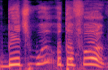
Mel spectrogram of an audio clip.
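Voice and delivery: high squeaky disbelief; high incredulous what the fuck. Retold or imitated. Mocking disbelief at dating profiles.

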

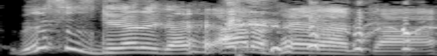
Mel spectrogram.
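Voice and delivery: loud, high, through real laughter; laughing. Real, not acted. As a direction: protest while cracking up. Trying to speak through group laughter.

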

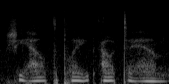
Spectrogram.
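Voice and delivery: usual speaking voice

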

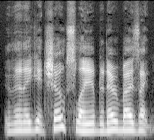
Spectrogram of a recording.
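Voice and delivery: ordinary talk, nothing marked

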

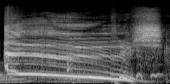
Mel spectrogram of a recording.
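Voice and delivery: high piercing shout of triumph; 1 shouted exclamation. Pretend. Prankster yelling while pranking his friend. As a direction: yelp it out as you strike. Mock wrestling fester attack.

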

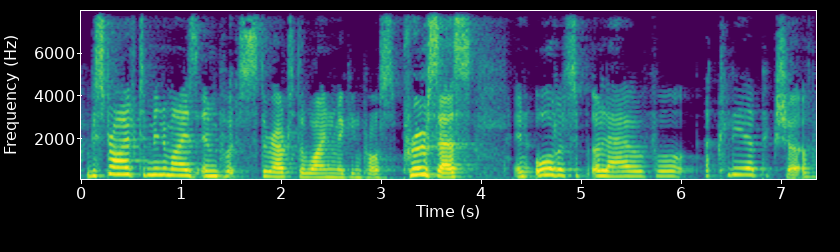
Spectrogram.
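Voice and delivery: reading the winery's website in a mock British accent. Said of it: "I'll stop the British accent".

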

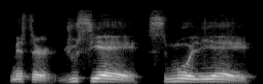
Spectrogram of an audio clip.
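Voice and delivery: drawn-out, hammed-up Italian-style name; exaggerated Italian lilt, very slow; mock Italian accent. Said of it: "that was more Italian".

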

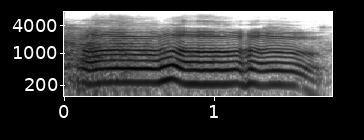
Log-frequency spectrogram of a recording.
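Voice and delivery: high eerie cackling laugh; spooky cackle. Acted. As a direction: cackle like a ghoul. Ghoulish sign-off laugh.

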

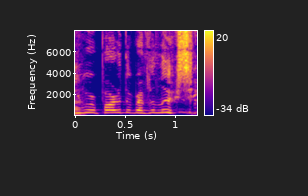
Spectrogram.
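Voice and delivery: high-pitched, hurt mock protest; betrayed protest. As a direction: plead in disbelief with friends who turned on you. Pleading with friends who betrayed him.

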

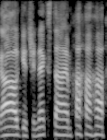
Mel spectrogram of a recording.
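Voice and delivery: hearty pretend laugh at the end; acting out a winner's good-natured ribbing; jovial retold farewell. Acts out gloating friendly winner.

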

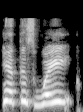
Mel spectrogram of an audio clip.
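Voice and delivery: exasperated at the constant calls; annoyed outburst. Retold or imitated. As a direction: bark it like an interrupted busy person. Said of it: "I was like".

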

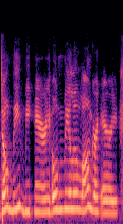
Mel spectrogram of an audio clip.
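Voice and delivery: Harry mimicking Sally begging him to stay, high and whiny; mock pleading Sally.

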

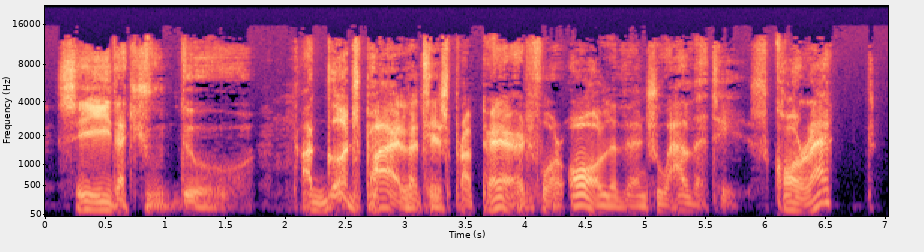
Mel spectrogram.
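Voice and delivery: a powerful priest granting a favor, unhurried. Acted. High Priest instructs Han.

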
